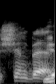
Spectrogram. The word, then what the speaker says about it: Shin Bet: Do you know that the Shin Bet the Shin Bet, okay? Did I say that right? The Shin Bet.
